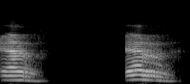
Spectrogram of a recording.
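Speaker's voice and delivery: एर said with a strongly trilled, vibrating tongue R; rolled R. Shown as a demonstration. Teacher showing the class a trilled R in एर. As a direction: roll the R in एर hard, letting the tongue vibrate. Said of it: "यहाँ पे आपने जुबान को vibrate करना है".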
